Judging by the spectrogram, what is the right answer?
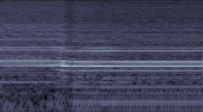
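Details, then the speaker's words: Haas mill cutting a part that overhangs far out of the vise and is poorly supported: a sustained high, ringing squeal, classic chatter from the part bouncing under the tool. "Clearly, our part is not being supported well, right? With this part hanging out so far, when the tool is in the cut, it's really going to be bouncing around, giving us a lot of chatter."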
